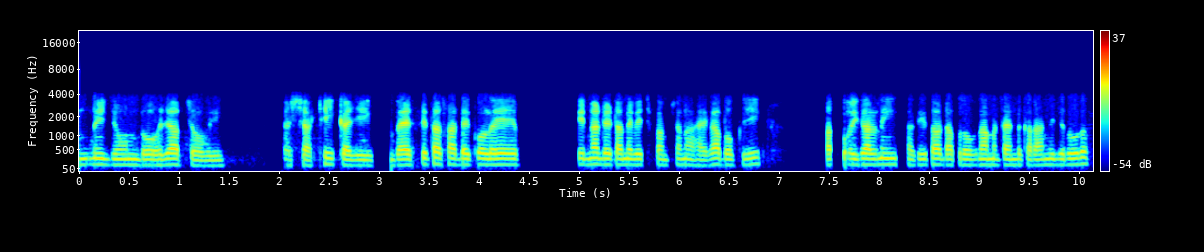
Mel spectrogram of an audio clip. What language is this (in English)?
Punjabi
